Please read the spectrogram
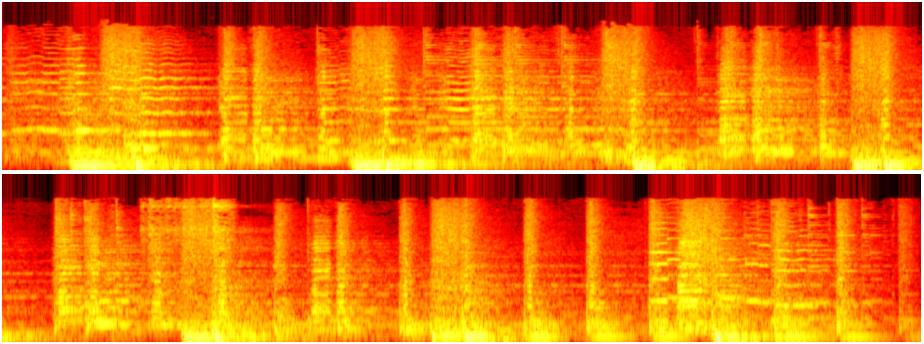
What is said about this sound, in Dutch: Komt trouwens net als de tango die je hoort uit Argentinië.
